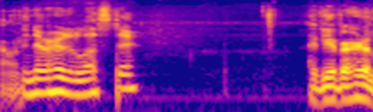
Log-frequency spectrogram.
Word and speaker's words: Leicester: No, that says Leicester. Lester. It has the same pronunciation as the last name of former Red Sox pitcher John Lester.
